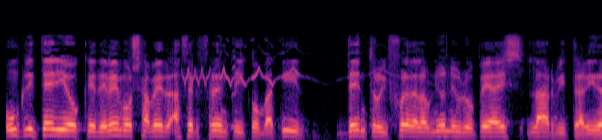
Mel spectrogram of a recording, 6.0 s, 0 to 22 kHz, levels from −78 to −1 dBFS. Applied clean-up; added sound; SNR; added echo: neural mask model RNNoise.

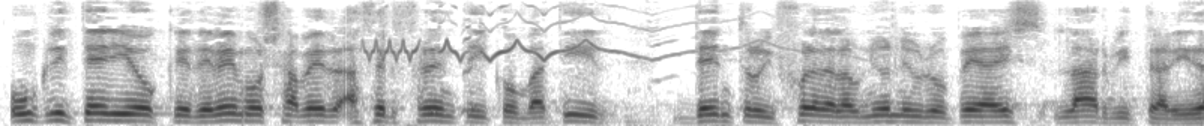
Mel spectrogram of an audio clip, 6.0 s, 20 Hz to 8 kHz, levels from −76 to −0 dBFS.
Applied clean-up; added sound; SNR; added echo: none; Animal; 15 dB; none.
